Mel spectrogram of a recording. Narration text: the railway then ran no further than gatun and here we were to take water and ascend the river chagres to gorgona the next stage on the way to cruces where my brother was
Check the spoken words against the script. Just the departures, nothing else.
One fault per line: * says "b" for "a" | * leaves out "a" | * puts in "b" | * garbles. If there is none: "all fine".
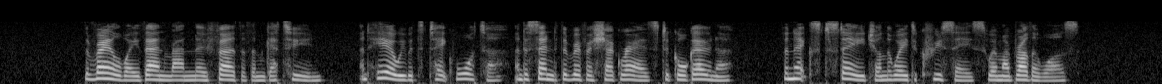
all fine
